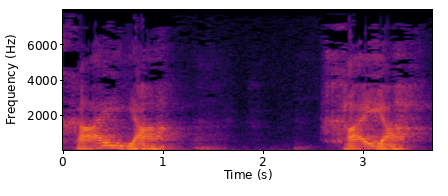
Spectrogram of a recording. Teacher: Aber es strömt dann immer der Atem, das H sehr stark mit. Also in dem Chaya ist eigentlich dieses H, dieses He auch drinnen.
